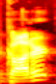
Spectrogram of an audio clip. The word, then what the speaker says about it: Goedert: Dallas Goedert. – Okay. Or Goddard. – Yeah. – It's French. – We're pronouncing everything French today, okay? – Uh-huh. Dallas Goedert scored a touchdown today. Feet crepes for French. – Everyone. – He's French Canadian.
